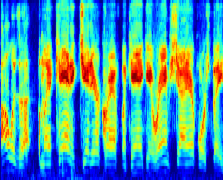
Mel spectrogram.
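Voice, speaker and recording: With a Louisiana accent, a man speaks at a moderate pace in a fairly high pitch, his tone bright and sharp and the sound dry and close with no echo. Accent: Louisiana Southern US. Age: 60s. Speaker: eyewitness, military veteran. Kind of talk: interview, personal account.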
